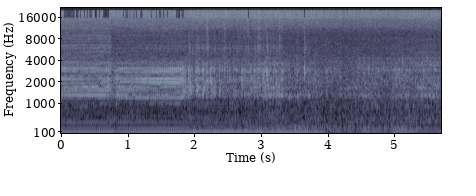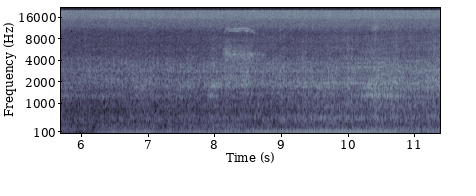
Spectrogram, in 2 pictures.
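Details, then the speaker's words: Mehano SD40 OO gauge model locomotive after service and repair (stuck motor brush freed, brushes cleaned) runs with a soft, steady low hum and no knocks or rattles, smooth and quiet, pulling a small rig of box fans. "very happy with it it's smooth it's quiet it's pulling a small rig of of um box fans"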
